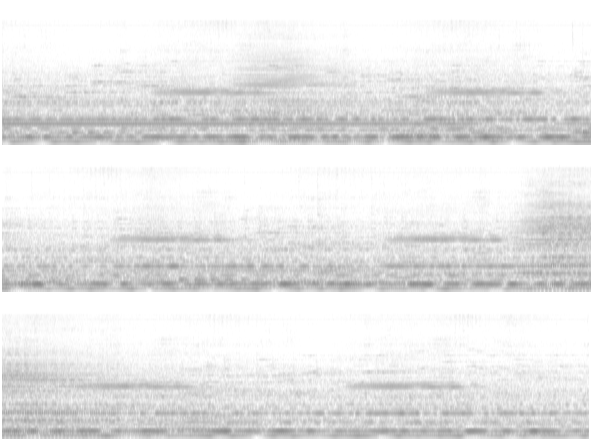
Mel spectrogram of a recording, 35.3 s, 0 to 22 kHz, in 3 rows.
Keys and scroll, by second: 6.4 Escape, 16.7 3, 20.7 Escape, 21.8 2, 23.2 alt+c, 24.7 b, 31.5 Escape, 31.7 3.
